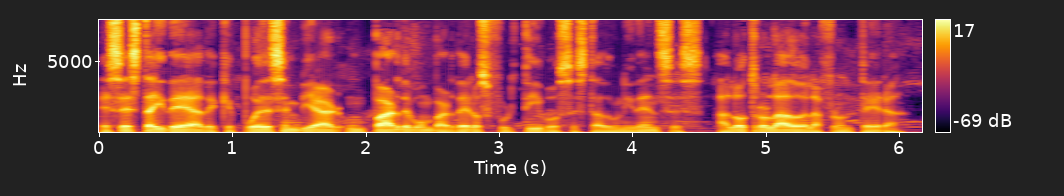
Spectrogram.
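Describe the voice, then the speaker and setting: A man's voice: low voice, little pitch movement, normal speed, darkish tone. A man's synthetic dubbing voice giving conversational political commentary as a guest on a show. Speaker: guest commentator, former intelligence officer.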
